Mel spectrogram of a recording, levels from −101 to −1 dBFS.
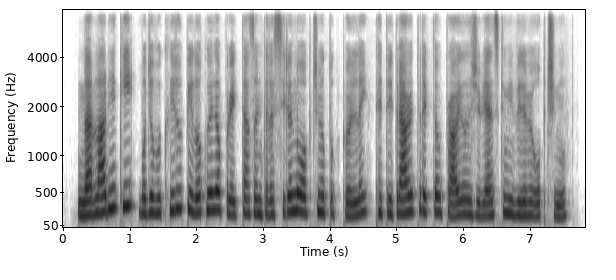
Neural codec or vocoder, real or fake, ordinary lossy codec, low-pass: codec, 16 kHz, 0.5 kbps, FunCodec, trained on Chinese and English, 25 frames a second; fake; none; 7.2 kHz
